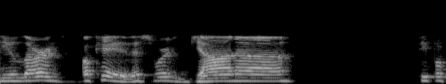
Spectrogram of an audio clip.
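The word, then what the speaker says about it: jñāna: you so this you you learn how to say it like Gianna but then you hear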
